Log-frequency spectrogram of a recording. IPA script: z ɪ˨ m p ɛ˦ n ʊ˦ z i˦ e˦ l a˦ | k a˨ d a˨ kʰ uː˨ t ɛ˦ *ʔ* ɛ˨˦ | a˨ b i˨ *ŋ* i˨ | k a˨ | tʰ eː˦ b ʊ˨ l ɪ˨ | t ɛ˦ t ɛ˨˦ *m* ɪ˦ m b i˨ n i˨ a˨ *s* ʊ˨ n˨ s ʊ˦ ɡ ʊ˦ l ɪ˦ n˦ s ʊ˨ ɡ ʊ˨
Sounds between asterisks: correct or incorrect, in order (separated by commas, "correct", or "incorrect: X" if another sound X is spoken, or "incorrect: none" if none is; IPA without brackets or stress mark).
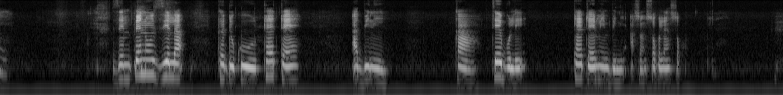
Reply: incorrect: t, incorrect: n, correct, correct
